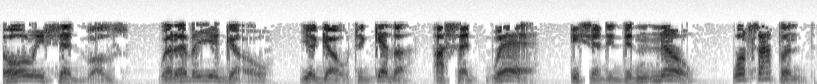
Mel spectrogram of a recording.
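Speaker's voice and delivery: slow character voice retelling an encounter; story character recounting. Acted.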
